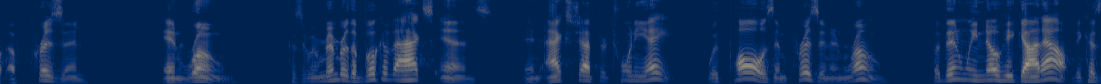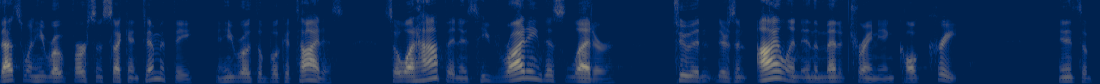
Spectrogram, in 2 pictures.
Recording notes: at Broadway Baptist Church, Lexington, Kentucky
